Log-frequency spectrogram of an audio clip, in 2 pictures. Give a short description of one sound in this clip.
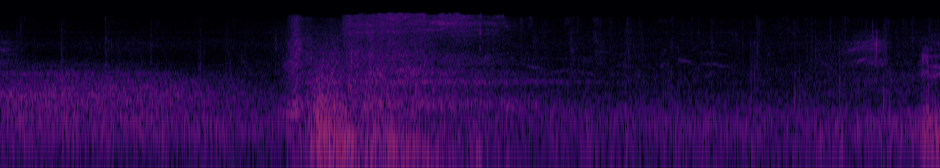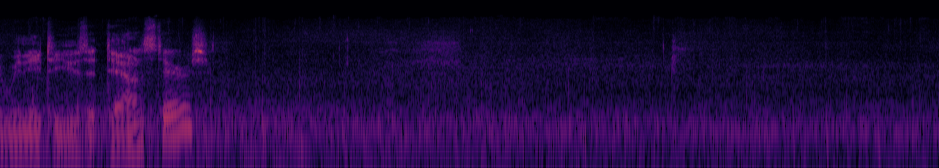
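Footsteps patter quickly on stone floors.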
